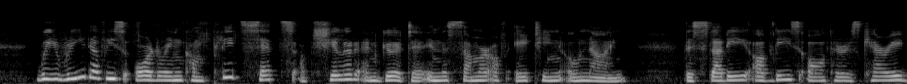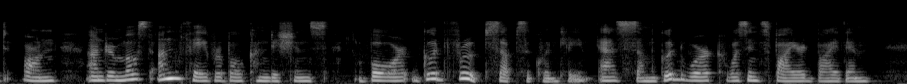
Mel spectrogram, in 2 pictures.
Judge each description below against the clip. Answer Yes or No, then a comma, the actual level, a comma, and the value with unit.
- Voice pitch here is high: No, medium, 175 Hz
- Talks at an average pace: No, slow, 130 wpm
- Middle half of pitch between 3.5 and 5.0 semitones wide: Yes, average, 3.9 semitones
